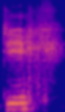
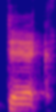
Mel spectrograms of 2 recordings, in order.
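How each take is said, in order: First: It is said with a New Zealand accent. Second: It is said without a New Zealand accent.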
